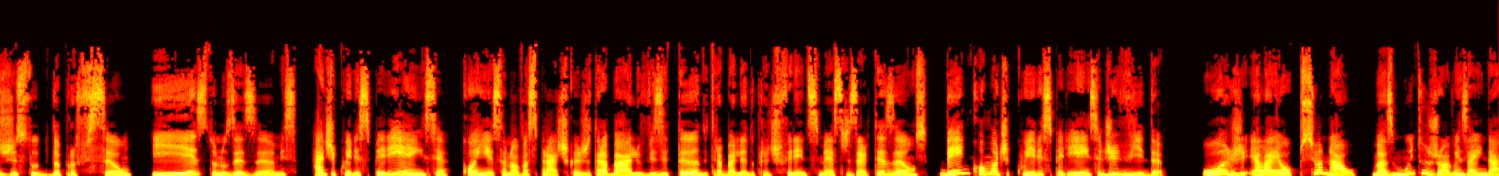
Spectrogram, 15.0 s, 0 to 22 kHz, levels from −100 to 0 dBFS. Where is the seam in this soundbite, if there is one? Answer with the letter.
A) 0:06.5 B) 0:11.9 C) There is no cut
B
